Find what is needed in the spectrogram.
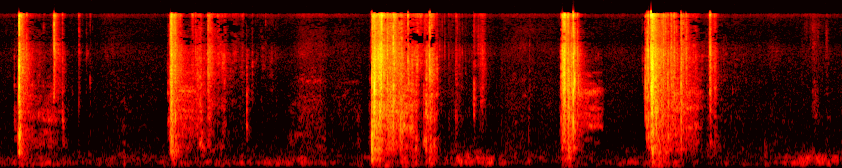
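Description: Dry dead cedar branches cracking and snapping as they are broken off the tree: about five sharp cracks a second or two apart, each with a short splintering tail.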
